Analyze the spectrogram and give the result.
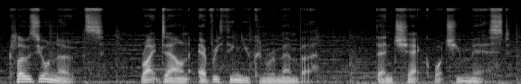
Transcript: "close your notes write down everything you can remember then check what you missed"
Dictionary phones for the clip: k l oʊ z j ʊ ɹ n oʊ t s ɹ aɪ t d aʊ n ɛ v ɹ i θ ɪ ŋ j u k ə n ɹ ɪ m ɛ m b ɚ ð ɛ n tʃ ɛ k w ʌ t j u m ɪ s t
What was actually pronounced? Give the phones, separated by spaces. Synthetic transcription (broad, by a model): k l oʊ z j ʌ ɹ n oʊ t s ɹ aɪ t d aʊ n ɛ v ɹ i θ ɪ ŋ j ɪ k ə n ɹ ɪ m ɛ m b ɚ ð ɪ n tʃ ɛ k w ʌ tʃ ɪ m ɪ s t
